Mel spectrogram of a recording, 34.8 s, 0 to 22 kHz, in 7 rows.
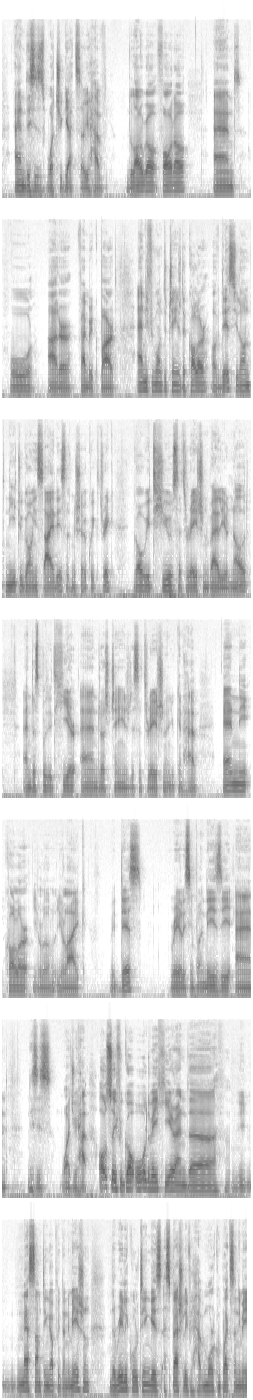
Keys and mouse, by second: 1.3-4.9 drag, 8.3 click, 9.3 click, 10.8 click, 11.7 shift+a, 15.6 click, 17.0-23.7 shift+drag, 24.3 click, 27.1-31.0 drag, 27.1 shift+space.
